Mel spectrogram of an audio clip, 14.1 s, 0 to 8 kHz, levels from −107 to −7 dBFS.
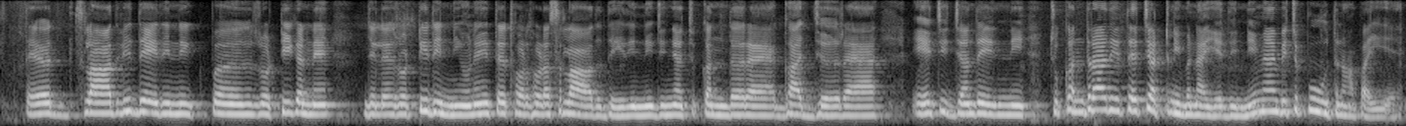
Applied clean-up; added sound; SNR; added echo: none; none; none; none.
